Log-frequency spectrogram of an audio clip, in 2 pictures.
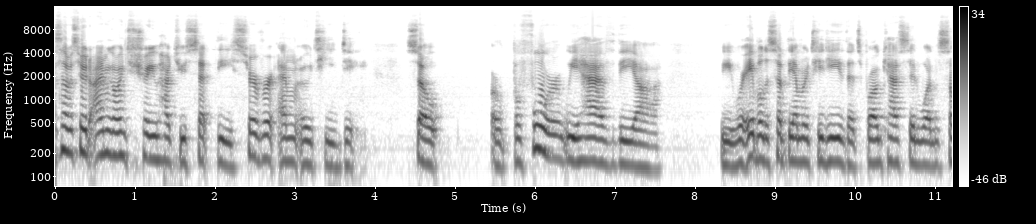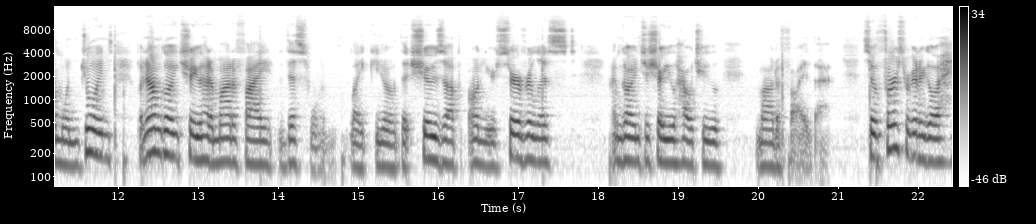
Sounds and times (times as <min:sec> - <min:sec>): Speech: 0:00.0 - 0:04.8, 0:05.5 - 0:07.6, 0:08.3 - 0:22.4.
